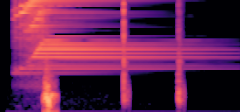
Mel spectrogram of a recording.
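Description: Logo-intro chime: a bright, ringing stack of tones that slowly fades, with a low thud about half a second in and two short clicks near the end.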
